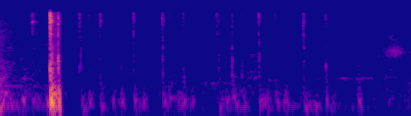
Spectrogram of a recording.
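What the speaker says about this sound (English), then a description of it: "type in the vendor name" Keystrokes on a computer keyboard as a vendor name is entered into a purchasing web portal: a loud click burst near the start, then a soft, steady patter of light key taps with no talk.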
